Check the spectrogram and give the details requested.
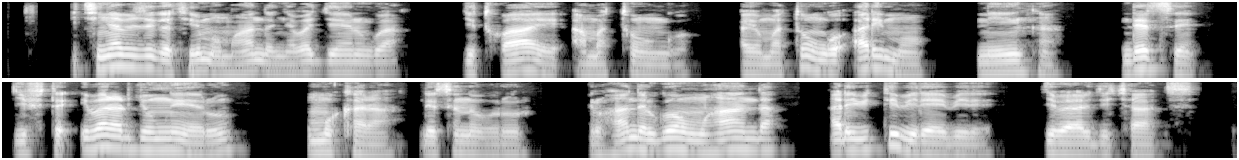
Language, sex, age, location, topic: Kinyarwanda, female, 25-35, Kigali, government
